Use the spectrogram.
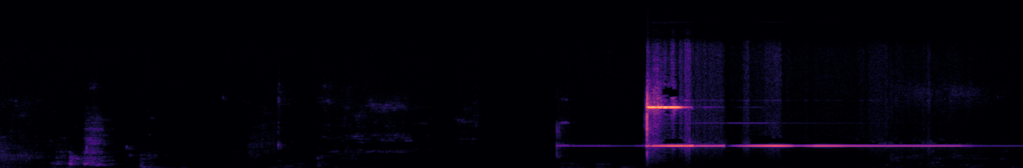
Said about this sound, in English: Once again, you're going to hear the sound of the bell, then I will recite the five remembrances.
